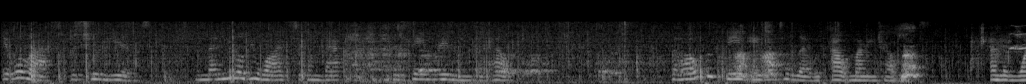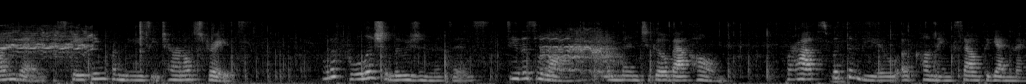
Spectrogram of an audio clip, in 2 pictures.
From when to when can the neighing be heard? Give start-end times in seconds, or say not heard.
3.5-4.9, 9.7-11.2, 15.7-16.6.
